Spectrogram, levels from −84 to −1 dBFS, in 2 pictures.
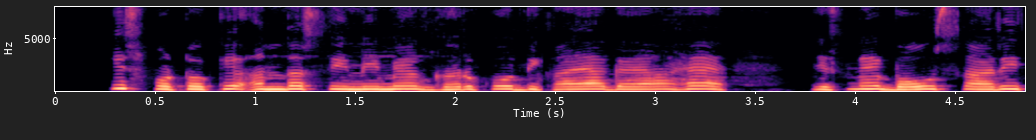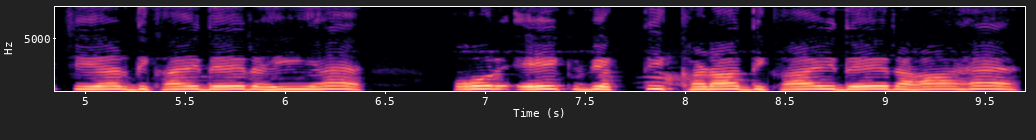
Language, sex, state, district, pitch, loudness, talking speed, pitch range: Hindi, male, Rajasthan, Jaipur, 270 Hz, -15 LUFS, 165 wpm, 260-280 Hz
